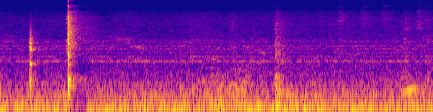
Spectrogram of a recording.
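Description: Sharp knocks of a machete blade striking a coconut shell to crack it open: two knocks in the first second, the second the loudest, and a third near three seconds. A steady low hum runs underneath.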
